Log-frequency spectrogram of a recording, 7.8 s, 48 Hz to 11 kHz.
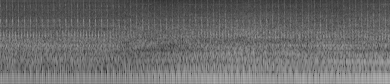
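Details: Chevrolet Camaro IROC engine at idle, mic moved around the engine bay: steady sharp clacking tick about 100 a minute beneath general ticking; internal knock, top-end or bottom-end source still to be chased; glittery oil previously seen.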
